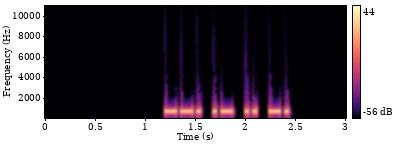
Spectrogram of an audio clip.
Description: Morse code, heard as a keyed tone, about 30 wpm, 700 Hz. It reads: GAIN
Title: Four Letter Words - 30wpm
